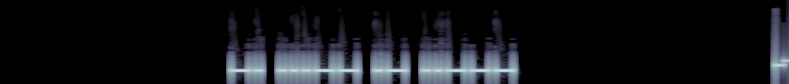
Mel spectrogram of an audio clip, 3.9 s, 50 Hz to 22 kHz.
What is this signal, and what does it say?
Morse code, heard as a keyed tone, about 40 wpm, 700 Hz. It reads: N3A2
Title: Common Cut Numbers - 4-Digit 40wpm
